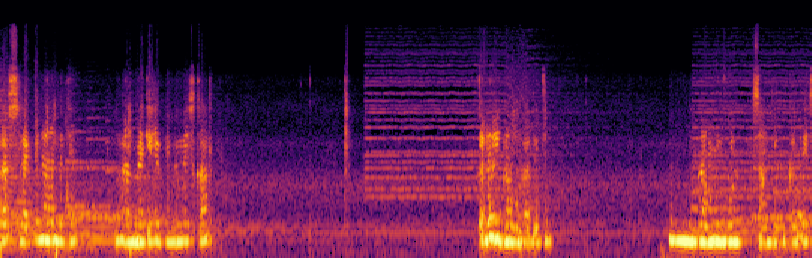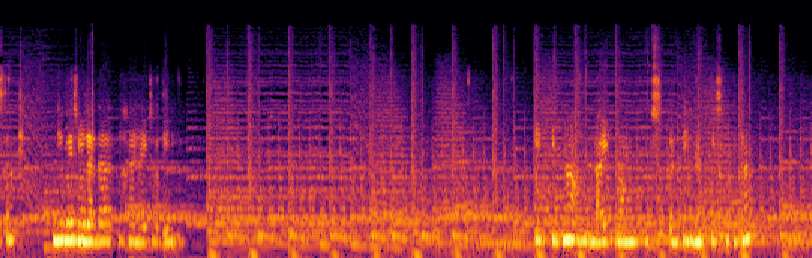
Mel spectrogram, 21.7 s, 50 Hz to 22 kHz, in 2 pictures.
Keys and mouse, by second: 0.6 Tab, 1.6 z, 4.0 click, 4.9 click, 6.3 click, 7.7 click, 10.8 click.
